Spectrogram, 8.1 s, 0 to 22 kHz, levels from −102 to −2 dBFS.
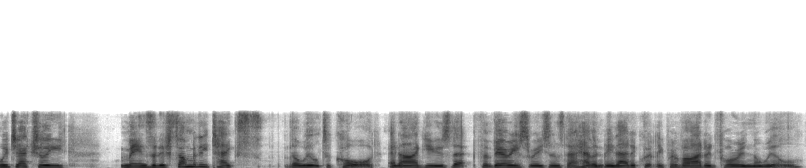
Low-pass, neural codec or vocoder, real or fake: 7.2 kHz; codec, 16 kHz in and 24 kHz out, 1.1 kbps, FireRedTTS-2 codec; fake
